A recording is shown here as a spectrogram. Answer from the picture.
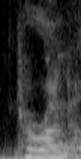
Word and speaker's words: Tauranga: Tauranga, that's how you pronounce it.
